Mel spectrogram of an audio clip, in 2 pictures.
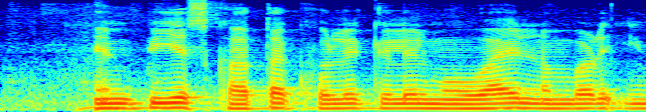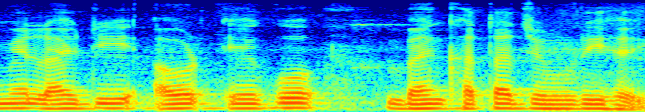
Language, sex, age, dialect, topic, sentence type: Magahi, male, 18-24, Western, banking, statement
